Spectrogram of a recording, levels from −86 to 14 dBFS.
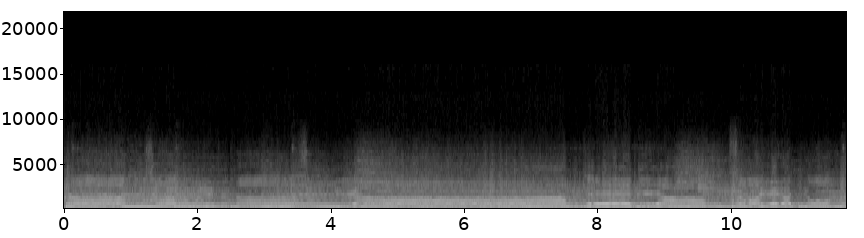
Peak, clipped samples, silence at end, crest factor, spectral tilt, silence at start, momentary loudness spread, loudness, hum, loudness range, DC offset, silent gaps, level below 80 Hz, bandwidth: -12 dBFS; under 0.1%; 0 s; 12 dB; -7.5 dB/octave; 0 s; 4 LU; -24 LUFS; none; 2 LU; 0.4%; none; -56 dBFS; 7.8 kHz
